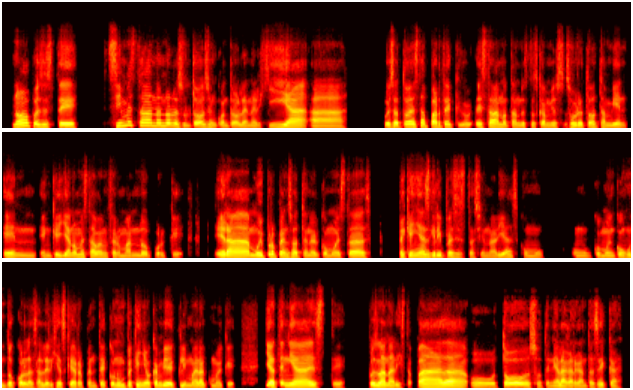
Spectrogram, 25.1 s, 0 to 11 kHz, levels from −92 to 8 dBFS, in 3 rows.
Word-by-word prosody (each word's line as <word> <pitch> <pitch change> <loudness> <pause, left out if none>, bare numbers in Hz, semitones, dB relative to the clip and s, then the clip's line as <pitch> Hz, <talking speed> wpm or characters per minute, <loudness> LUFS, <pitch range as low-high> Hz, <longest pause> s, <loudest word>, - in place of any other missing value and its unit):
No, 235 +6 +4
pues 210 -5 +1
este 155 -5 +3 0.4
sí 235 +2 -3
me 285 +4 -2
estaban 260 -3 +1
dando 245 0 +1
resultados 185 - -1
en 155 - -6
cuanto 130 -2 -6
a 125 - -1
la 125 - -3
energía 160 +7 0
a, 120 -2 -2 0.5
pues 155 +1 0
a 170 - +5
toda 205 +4 +2
esta 225 +3 -1
parte 195 -1 0
que - - -14
u - - -7
estaba 165 +6 +1
notando 155 -5 -5
estos 160 +1 -10
cambios, 160 +1 -4
sobre 155 +1 -1
todo 180 +4 -2
también 145 -4 -5
en 140 -7 -3
en 130 0 -11
que 130 - -3
ya 140 +2 0
no 160 - -1
me 185 - -3
estaba 150 -4 -2
enfermando 130 -2 -6
porque - - -11 0.4
era 160 +3 +5
muy 155 0 +2
propenso 185 -2 0
a 180 - -2
tener 125 -2 -6
como 140 -1 -6
estas 135 +1 0 0.3
pequeñas 160 +6 0
gripes 155 +2 -1
estacionarias, 125 - -7
como 120 -3 -13 0.4
como 130 -2 -12
como 120 +2 -7
en 125 - -7
conjunto 140 +5 -3
con - - +2
las 120 -1 -4
alergias 125 +7 -3
que - - 0
de 120 - +2
repente 120 +3 -5
con 150 +5 -1
un 155 0 -2
pequeño 165 -2 0
cambio 155 0 +2
de 145 - +4
clima 130 +1 -4
era 140 +1 +2
como 125 -4 -12
de 115 - -9
que - - -9 0.4
ya 160 0 +8
tenía, 150 -2 +4
este, 130 -3 -4 0.3
pues 155 +1 +5
la 155 -1 +7
nariz 125 -4 -1
tapada, 175 -5 +5
o 120 -2 -3
tos, 160 -3 +4
o 135 - -9
tenía 130 +2 -5
la 130 -1 +3
garganta 120 -1 -3
seca. 135 -1 -5
150 Hz, 195 wpm, -20 LUFS, 130-170 Hz, 0.5 s, ya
